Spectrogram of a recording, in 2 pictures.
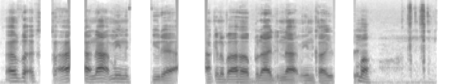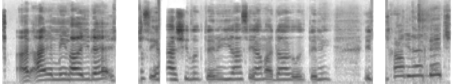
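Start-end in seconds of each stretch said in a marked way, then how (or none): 4.7-9.0 much higher, mock-scolding the dog; high squeaky scold at the dog; high pet-talk voice. Real, not acted.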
